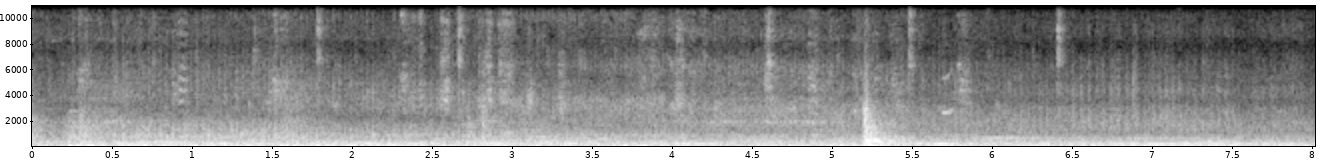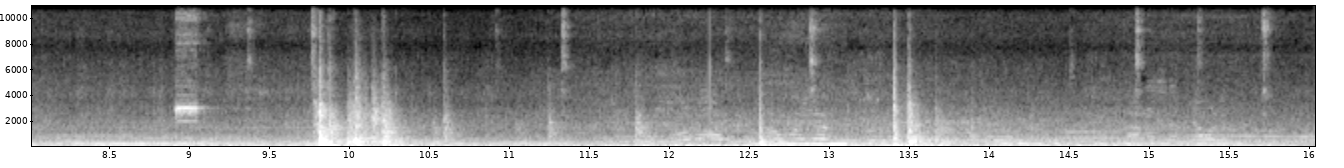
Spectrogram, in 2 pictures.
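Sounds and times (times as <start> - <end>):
diesel engine running: 0.0 - 16.0
loud knocks: 9.7 - 14.9.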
